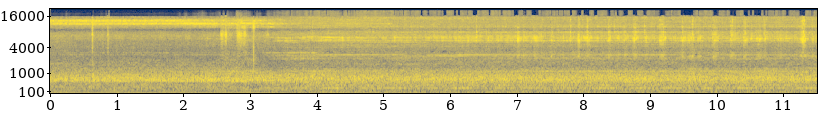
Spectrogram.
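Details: Emerson Quiet Kool 6,300 BTU window air conditioner: compressor failed to start at first, ran on fan and warmed with a heater, then started; even steady hum, low drone, soft fan whoosh, no rattles; normal running.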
